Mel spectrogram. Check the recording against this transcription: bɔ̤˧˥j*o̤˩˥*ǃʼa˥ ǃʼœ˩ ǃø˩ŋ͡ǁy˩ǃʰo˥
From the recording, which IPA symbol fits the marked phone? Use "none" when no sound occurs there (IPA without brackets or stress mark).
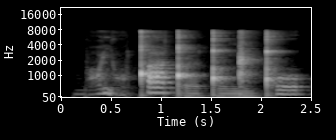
o̤˩˥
